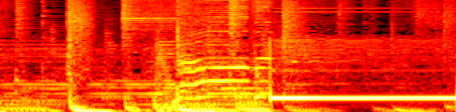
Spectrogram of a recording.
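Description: A telephone ringing: a steady, loud electronic tone holding one pitch starts partway through and runs to the end, after a few brief tonal bursts.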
